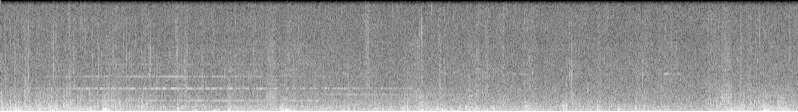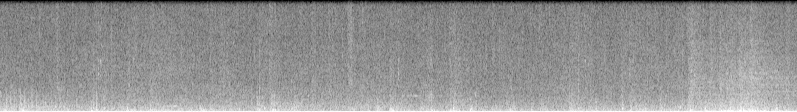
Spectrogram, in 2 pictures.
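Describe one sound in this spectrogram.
Hands grip and scrape against wooden planks during a climb.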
